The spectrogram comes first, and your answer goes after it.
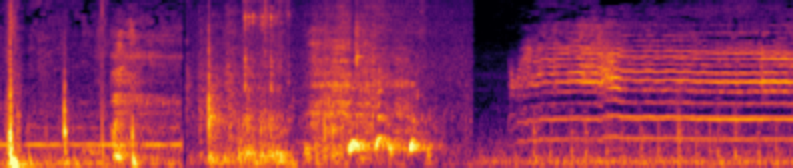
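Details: Kitten meowing in a funny-cats compilation: a scuffle of thumps and rustling, then a drawn-out, steady, tonal meow lasting about two seconds.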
